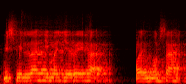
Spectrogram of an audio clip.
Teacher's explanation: mila dibaca tipis karena sebelumnya huruf harokat kasroh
